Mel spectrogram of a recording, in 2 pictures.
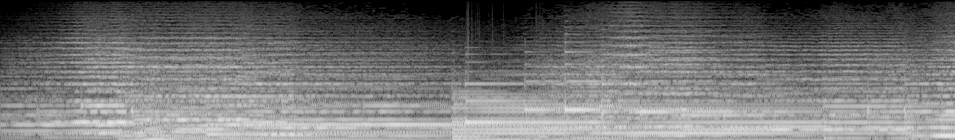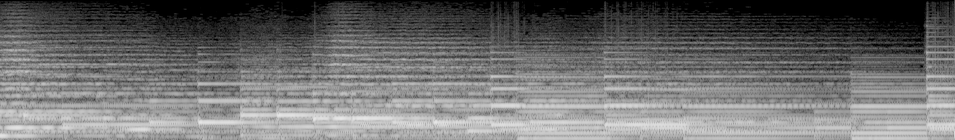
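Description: Collecting conch shells in the video game Rime builds a gentle melodic tune, with layered, sustained tones and soft chime-like notes swelling and fading in slow phrases, clear and unbroken by talk.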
